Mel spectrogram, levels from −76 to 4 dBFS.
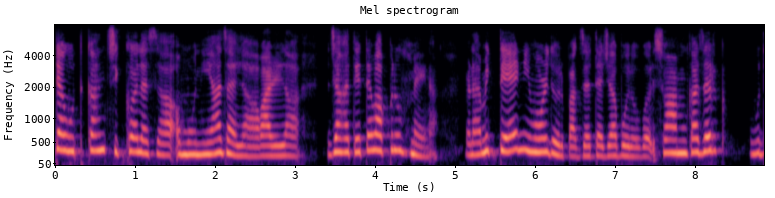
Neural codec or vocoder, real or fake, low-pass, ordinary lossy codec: codec, 16 kHz, 2 kbps, X-Codec, HuBERT features, trained on LibriSpeech; fake; none; none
